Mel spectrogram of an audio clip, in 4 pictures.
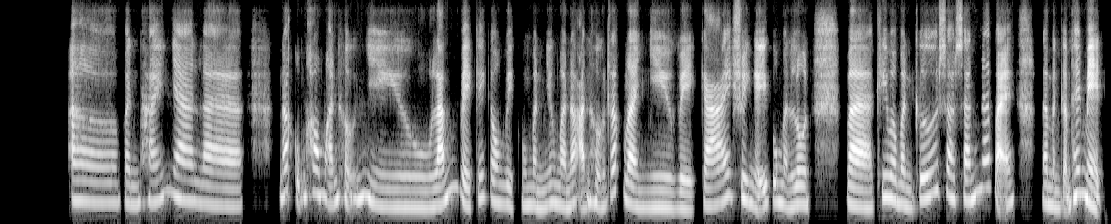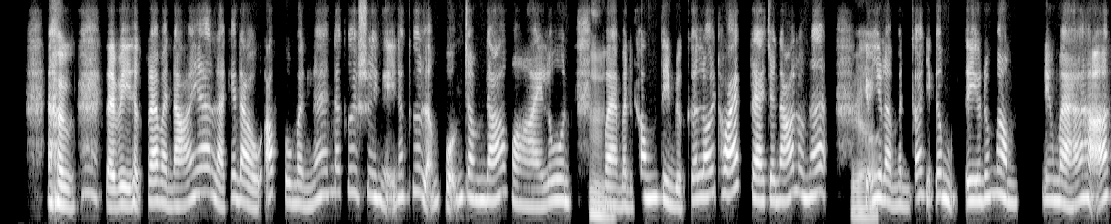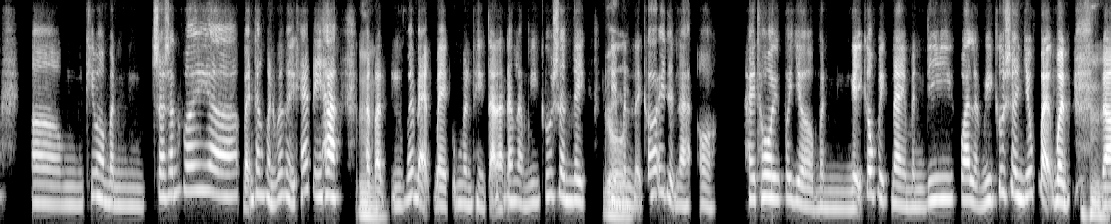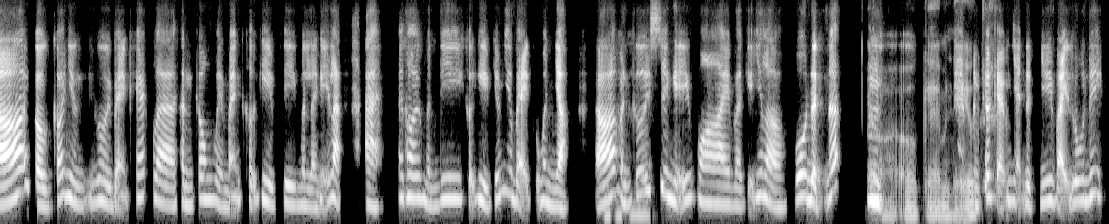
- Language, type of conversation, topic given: Vietnamese, advice, Làm sao để giảm áp lực khi mình hay so sánh bản thân với người khác?
- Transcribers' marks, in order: laughing while speaking: "Ừ"; laugh; unintelligible speech; tapping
